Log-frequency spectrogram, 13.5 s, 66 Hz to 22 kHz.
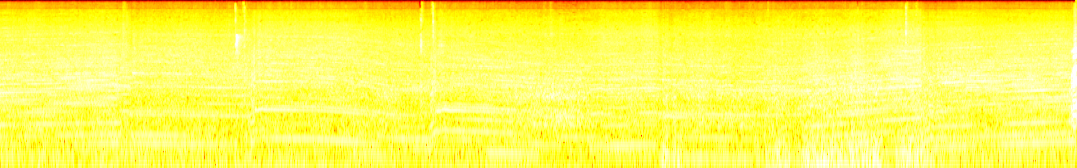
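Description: A GT3 race car in the iRacing sim revs and climbs through gears in a steady, loud engine drone across the whole stretch, with pitch sweeps on upshifts and a few brief spikes near the end.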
